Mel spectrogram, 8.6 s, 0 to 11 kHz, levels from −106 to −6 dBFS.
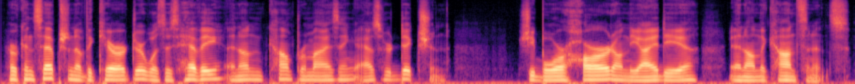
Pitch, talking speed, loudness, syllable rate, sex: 115 Hz, 160 wpm, -18 LUFS, 4.9 syllables/s, male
